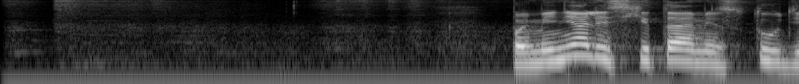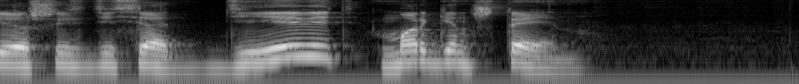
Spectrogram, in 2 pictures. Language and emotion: Russian, neutral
